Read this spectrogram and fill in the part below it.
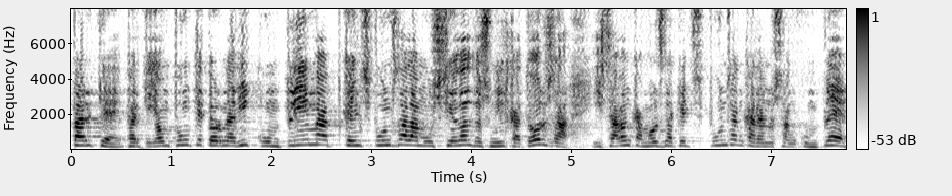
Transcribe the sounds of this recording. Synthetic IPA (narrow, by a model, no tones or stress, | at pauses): pəɾkɛpəɾkɛjaumpuŋkət̪ornəðikumpliməkɛʎspunzðələmusioðəlˠd̪ozmilˠkət̪oɾzəisaβəŋkəmolˠzðəkɛʎt͡spunzəŋkaɾənosaŋkumplɛt̪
